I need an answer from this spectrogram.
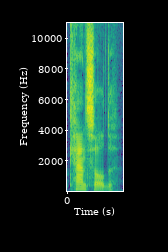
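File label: "cancelled", American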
